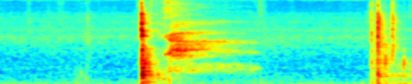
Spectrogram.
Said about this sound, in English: Before I forget, turns out, excuse me, that was a Rockstar burp for you.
